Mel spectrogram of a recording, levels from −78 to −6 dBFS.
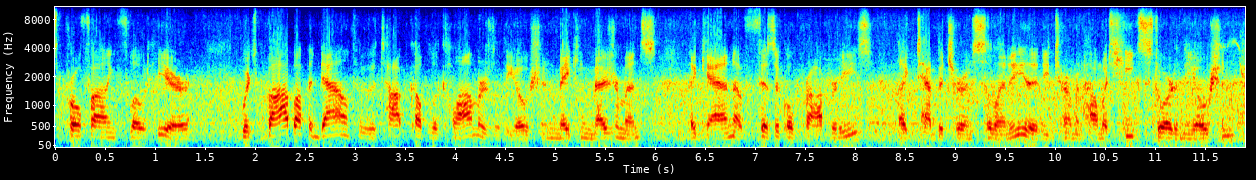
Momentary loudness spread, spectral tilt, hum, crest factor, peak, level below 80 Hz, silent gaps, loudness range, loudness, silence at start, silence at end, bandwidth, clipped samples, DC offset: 6 LU; -2 dB/octave; none; 14 dB; 0 dBFS; -46 dBFS; none; 2 LU; -14 LUFS; 0 s; 0 s; 11 kHz; 0.1%; under 0.1%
